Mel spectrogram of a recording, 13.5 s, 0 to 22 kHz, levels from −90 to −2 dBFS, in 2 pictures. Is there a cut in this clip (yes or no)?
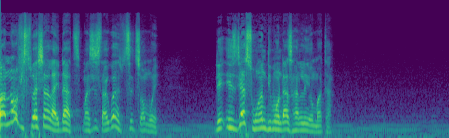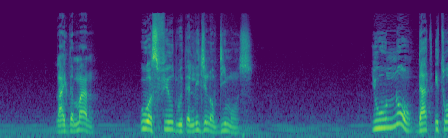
no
